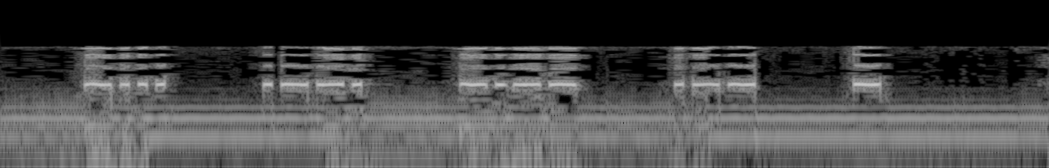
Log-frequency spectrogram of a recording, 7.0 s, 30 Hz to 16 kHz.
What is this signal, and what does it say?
Morse code, heard as a keyed tone, about 20 wpm, spaced as for 10 wpm, 680 Hz. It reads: BPYWT
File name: Linksmakalnis-1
